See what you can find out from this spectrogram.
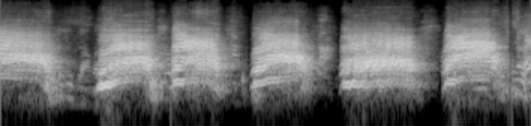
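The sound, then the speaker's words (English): A woman in video footage growls loudly in a harsh, raspy voice while being held down, letting out about six long guttural bursts separated by brief gasping pauses, with no other speech. “She's still growling.”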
